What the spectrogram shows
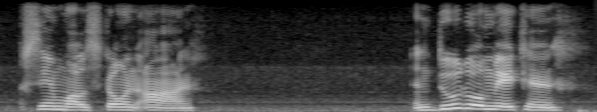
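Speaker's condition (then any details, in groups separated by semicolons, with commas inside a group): Cerebral palsy; speaks differently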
